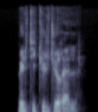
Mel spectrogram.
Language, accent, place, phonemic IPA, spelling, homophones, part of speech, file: French, France, Lyon, /myl.ti.kyl.ty.ʁɛl/, multiculturel, multiculturelle / multiculturelles / multiculturels, adjective, LL-Q150 (fra)-multiculturel.wav
- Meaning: multicultural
